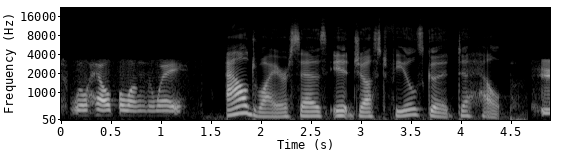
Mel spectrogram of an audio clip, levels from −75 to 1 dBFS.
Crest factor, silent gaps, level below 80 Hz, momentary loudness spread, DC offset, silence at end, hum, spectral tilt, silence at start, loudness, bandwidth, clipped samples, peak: 18 dB; none; -60 dBFS; 11 LU; under 0.1%; 0 s; none; -5 dB/octave; 0 s; -28 LUFS; 16 kHz; under 0.1%; -10 dBFS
